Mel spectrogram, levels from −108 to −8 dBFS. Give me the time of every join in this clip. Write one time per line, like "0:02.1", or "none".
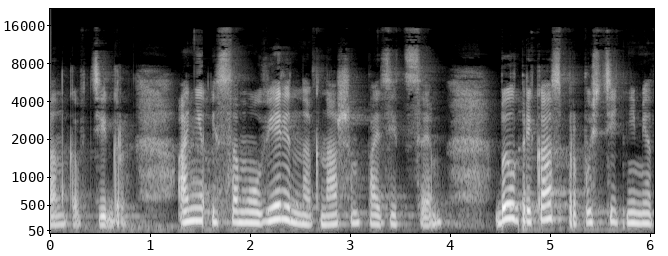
0:01.5
0:02.6
0:04.7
